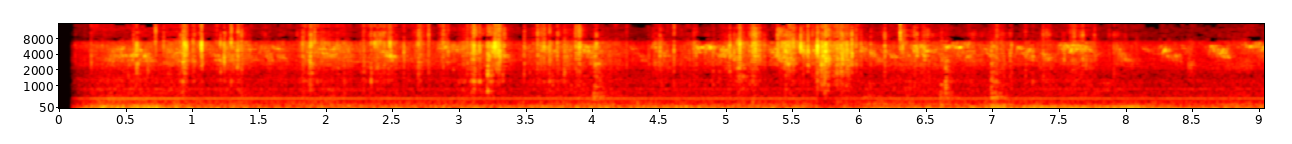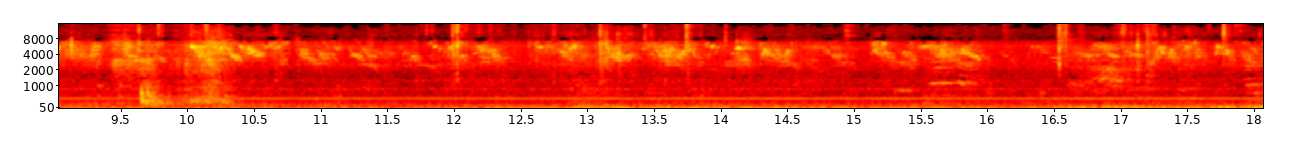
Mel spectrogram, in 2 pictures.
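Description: Birds chirping in many short, rapid calls, over a steady low rumble and a faint steady hum.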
